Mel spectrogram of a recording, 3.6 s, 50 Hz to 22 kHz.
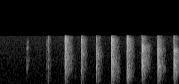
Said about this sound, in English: I'm clapping for you, Victor, because you called it right that the San Francisco 49ers would not make the playoffs, and Arizona would.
